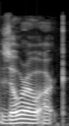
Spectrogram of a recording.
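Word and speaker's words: Zoroark: Zoroarch. Oh, it's pronounced exactly how it's spelled.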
